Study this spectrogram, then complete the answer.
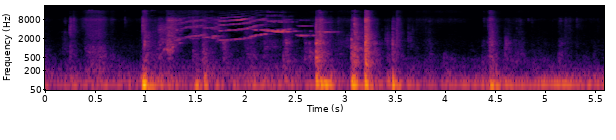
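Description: Footsteps thud nearby.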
